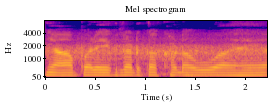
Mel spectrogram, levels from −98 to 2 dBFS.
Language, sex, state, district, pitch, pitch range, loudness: Hindi, male, Uttar Pradesh, Shamli, 130 Hz, 130-135 Hz, -18 LUFS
